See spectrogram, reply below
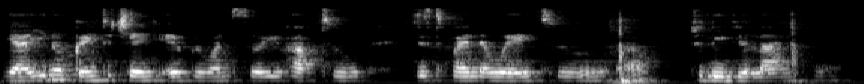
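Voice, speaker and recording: In a low, mellow, monotone voice at normal speed, a Kenyan woman with a Kenyan accent chats as an interview guest, frequently tossing in "you know." The conversational recording is distant and a touch dull.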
